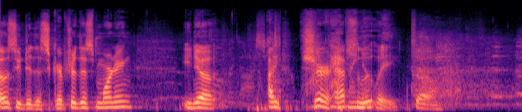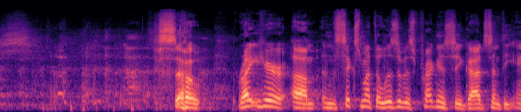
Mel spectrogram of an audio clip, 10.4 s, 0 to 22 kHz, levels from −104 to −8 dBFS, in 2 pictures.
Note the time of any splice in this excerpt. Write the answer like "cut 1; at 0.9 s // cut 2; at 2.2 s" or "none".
cut 1; at 2.8 s // cut 2; at 4.1 s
